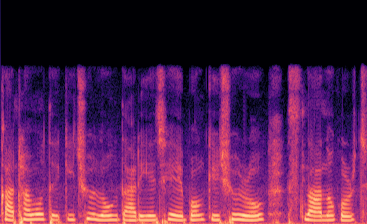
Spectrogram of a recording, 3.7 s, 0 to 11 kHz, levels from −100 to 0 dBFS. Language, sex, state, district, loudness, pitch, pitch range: Bengali, female, Assam, Kamrup Metropolitan, -14 LUFS, 220 Hz, 215-240 Hz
